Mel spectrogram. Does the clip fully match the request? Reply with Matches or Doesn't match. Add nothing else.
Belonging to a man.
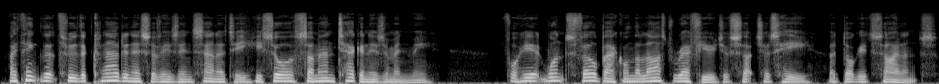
Matches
